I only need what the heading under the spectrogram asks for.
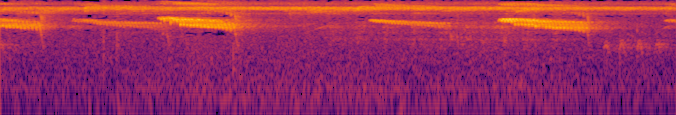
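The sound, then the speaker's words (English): A blue-faced ocellated antbird, clinging to a thin plant stem above an army ant swarm and waiting for flying insects, calls: a few drawn-out, high whistled notes, two of them louder and spaced about a second and a half apart, over a steady buzz of insects in the background. “Clinging to a thin plant stem above the fray, the blue-faced oscillated ant bird waits for flying insects to leave their hiding spots, then swoops in to catch them.”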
